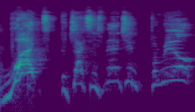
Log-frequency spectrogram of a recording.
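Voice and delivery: high-pitched starstruck disbelief; imitated astonishment. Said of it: "We was like".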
